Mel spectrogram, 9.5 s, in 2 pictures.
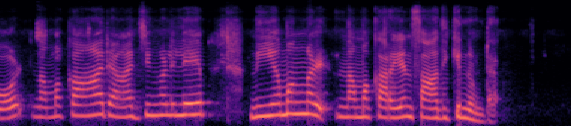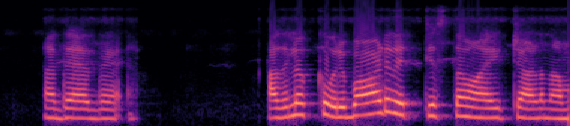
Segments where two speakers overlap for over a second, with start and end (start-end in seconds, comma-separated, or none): none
